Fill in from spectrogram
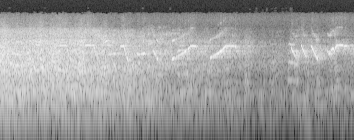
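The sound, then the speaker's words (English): A canary named Yasha squawks and chirps in a run of quick, rising high-pitched calls, set against a loud, steady hiss of background noise with no one talking. “I thought I told you to give that canary some Dr. Gruber's bird seed.”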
